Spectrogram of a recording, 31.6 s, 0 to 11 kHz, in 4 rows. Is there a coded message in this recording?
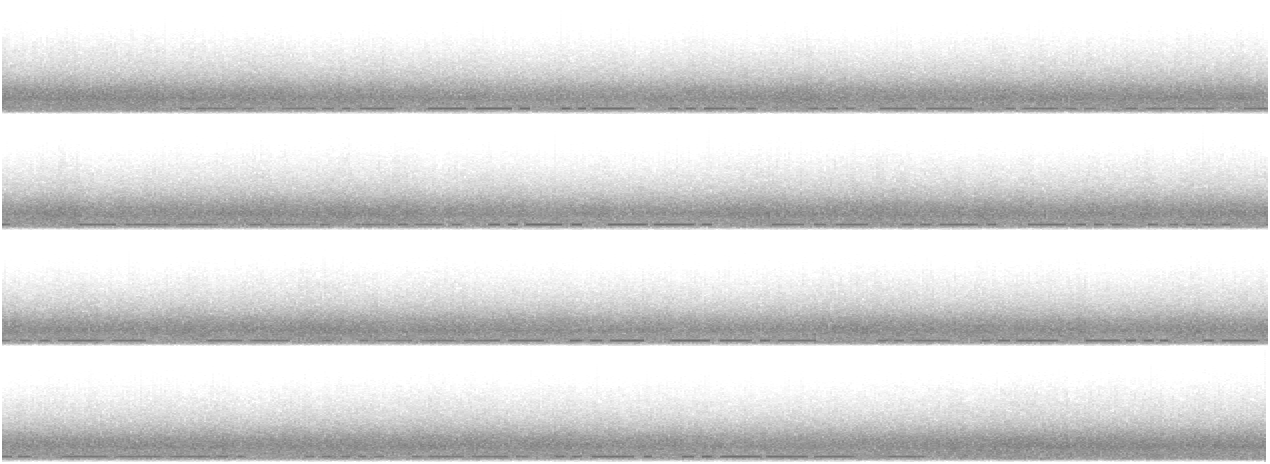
Yes: Morse code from 1.1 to 29.6 s, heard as a keyed tone, hand-sent with a straight key, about 21 wpm, 580 Hz, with heavy radio static. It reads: RXGUF SMLWT ORCFG KFB53 ME1UQ UUBL8 5PF2T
